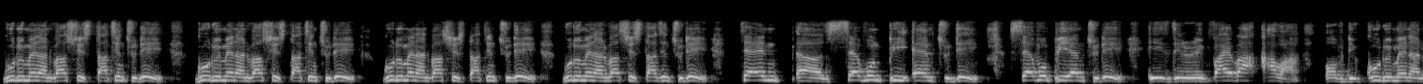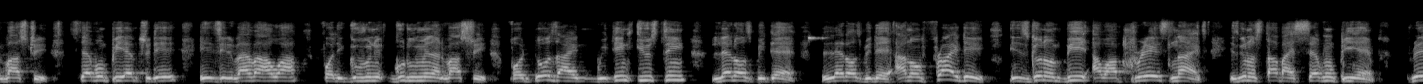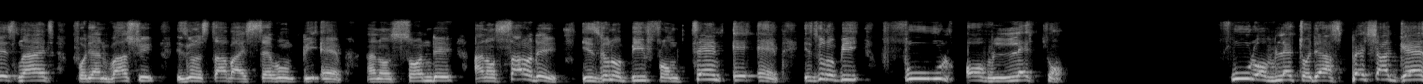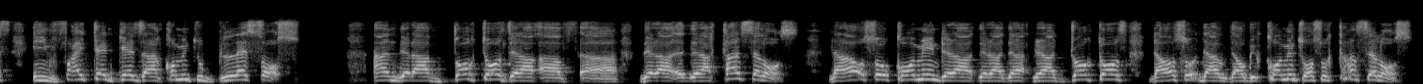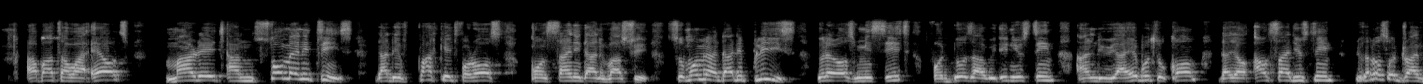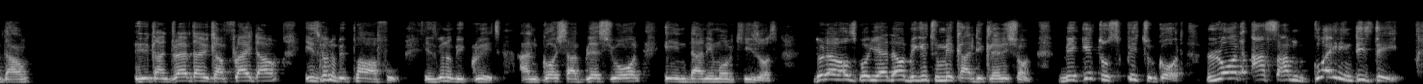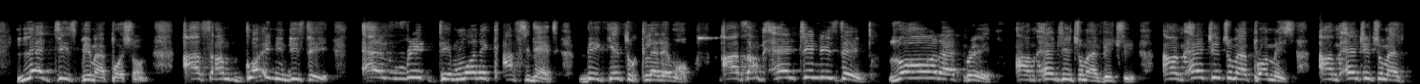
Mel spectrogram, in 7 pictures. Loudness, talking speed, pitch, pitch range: -23 LUFS, 180 wpm, 200 Hz, 175-275 Hz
